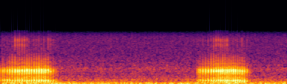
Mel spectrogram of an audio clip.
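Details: Midge, a female Cavalier King Charles Spaniel, snoring while asleep: two loud, rough, buzzy snores, each under a second, about two and a half seconds apart, with a quiet steady background between them.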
